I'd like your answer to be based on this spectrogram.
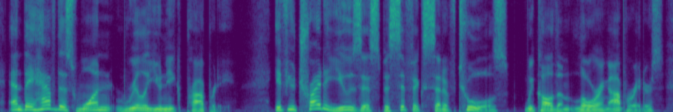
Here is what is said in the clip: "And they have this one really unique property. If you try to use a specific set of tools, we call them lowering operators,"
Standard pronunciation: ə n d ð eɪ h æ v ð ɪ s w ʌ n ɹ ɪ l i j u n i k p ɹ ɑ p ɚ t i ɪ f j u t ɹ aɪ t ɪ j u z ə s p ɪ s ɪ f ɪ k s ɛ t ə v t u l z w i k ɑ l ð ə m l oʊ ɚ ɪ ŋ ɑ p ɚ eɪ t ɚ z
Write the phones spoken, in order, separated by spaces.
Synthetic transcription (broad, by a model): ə n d ð eɪ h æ v ð ɪ s w ʌ n ɹ ɪ l i j u n i k p ɹ ɑ p ɚ t i ɪ f j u t ɹ aɪ t ɪ j u z ə s p ɪ s ɪ f ɪ k s ɛ t ə v t u l z w i k ɑ l ð ə m l oʊ ɚ ɪ ŋ ɑ p ɚ eɪ t ɚ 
